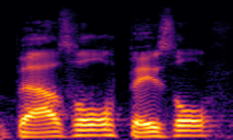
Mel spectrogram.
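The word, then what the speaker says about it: Bazel: So Buck uses Skylark from Basil is how you pronounce it.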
